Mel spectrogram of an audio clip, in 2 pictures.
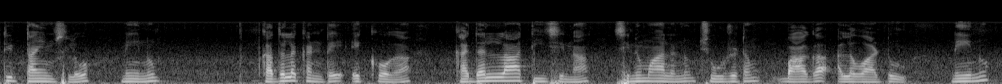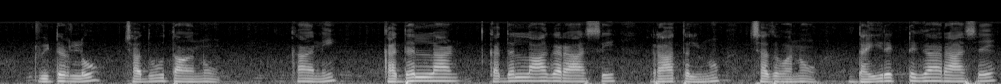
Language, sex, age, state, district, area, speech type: Telugu, male, 18-30, Telangana, Kamareddy, urban, spontaneous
